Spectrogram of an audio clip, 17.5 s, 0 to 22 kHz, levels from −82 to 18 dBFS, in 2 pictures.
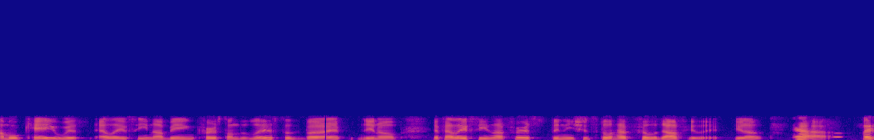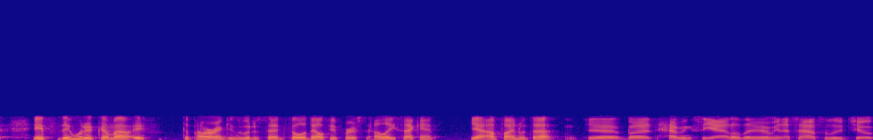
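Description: At 3.24 s the speech drops out completely until 3.26 s, a single 20 ms hole caused by packet loss filled with silence. One packet never arrived, and the receiver inserted silence in its place instead of concealing the gap, so the waveform cuts abruptly to a flat line and restarts with hard edges. On a spectrogram this appears as a thin vertical blank strip across the telephone band of roughly 200 Hz to 3.6 kHz carried by the G.711 line.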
